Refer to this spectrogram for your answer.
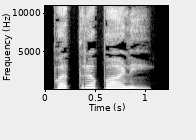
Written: ಪತ್ರಪಾಲಿ

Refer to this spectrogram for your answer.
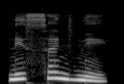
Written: ನಿಃಸಂಜ್ಞ

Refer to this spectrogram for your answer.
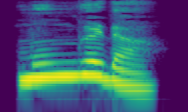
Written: ಮುಂಗಡೆ

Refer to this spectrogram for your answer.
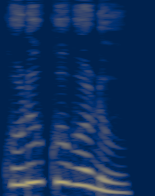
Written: ಗೌಟಿಕೆಗಟ್ಟು

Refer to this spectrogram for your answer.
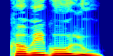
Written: ಕಾವಕೂಲ

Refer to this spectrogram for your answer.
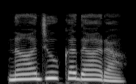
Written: ನಾಜೂಕದಾರ

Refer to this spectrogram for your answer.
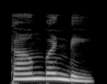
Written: ತಿಂಬಂಡ

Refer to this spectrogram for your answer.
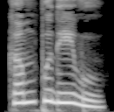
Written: ಕಂಪುದೀವು

